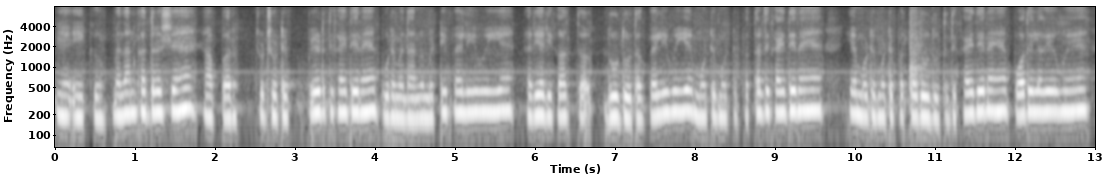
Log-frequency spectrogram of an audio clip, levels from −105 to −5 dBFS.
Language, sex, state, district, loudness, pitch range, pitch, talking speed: Hindi, female, Chhattisgarh, Jashpur, -15 LUFS, 190-225 Hz, 210 Hz, 230 wpm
